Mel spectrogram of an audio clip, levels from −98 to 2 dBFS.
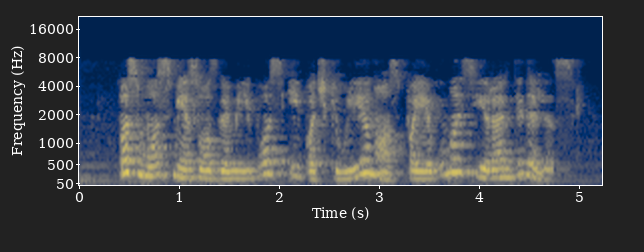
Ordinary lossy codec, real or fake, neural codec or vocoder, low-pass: AAC, 24 kbps; real; none; 10.8 kHz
